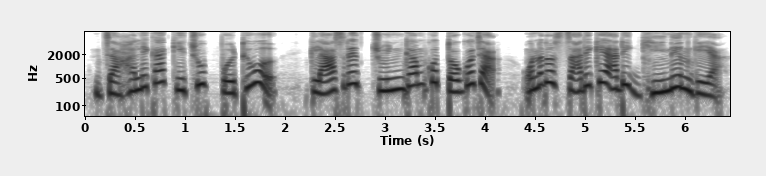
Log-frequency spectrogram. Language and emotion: Santali, disgusted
